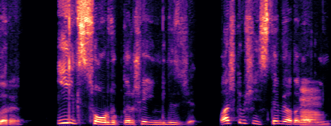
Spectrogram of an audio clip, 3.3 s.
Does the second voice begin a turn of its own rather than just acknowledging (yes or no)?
no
